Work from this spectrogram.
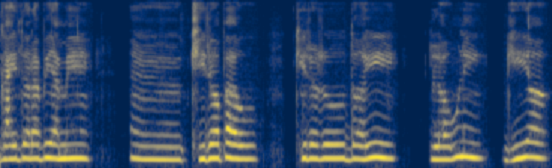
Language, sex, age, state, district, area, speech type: Odia, female, 30-45, Odisha, Cuttack, urban, spontaneous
